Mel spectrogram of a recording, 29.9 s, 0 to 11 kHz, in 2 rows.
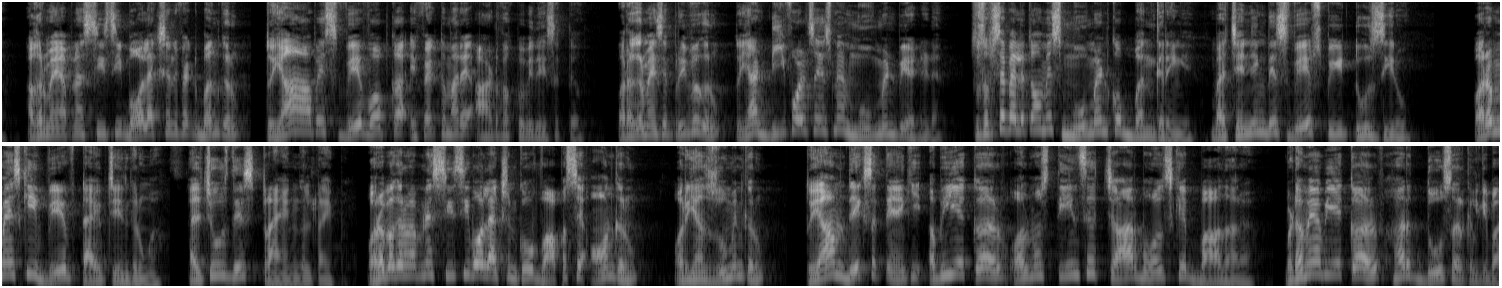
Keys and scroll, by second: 13.8 KP_0, 14.2 Return, 22.4 space.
